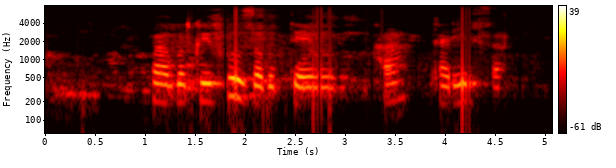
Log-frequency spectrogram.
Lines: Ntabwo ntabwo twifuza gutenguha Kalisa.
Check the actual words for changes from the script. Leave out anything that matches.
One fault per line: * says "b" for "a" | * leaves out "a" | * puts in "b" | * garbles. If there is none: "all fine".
* leaves out "ntabwo"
